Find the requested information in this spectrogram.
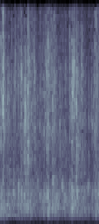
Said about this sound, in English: I love it. Oh, keep clapping. I love it.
